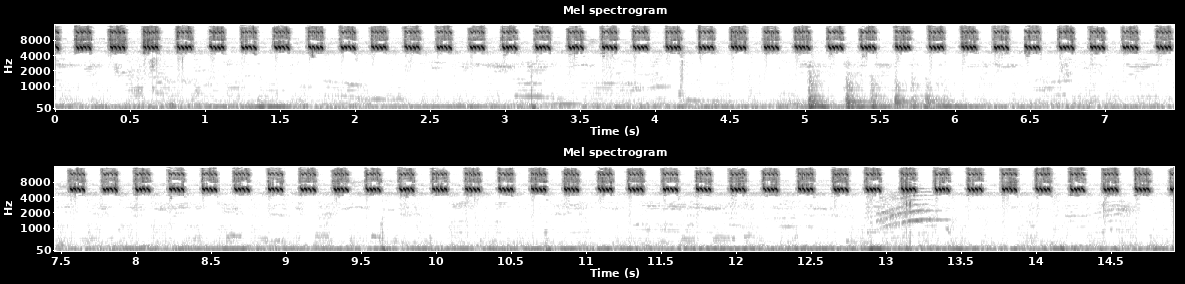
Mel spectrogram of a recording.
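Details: A cricket keeps up an even run of bright, high-pitched chirps, roughly four each second for the whole stretch, with a brief soft knock partway through and a faint low hum behind.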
